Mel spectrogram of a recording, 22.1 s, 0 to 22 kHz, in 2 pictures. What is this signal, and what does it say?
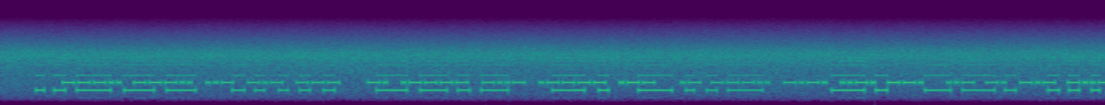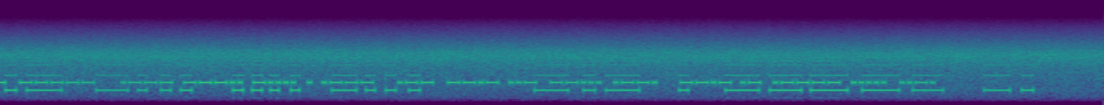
Morse code, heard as two keyed tones, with radio static. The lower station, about 11 wpm, 580 Hz: 25QNX NG4BHB KE0N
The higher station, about 32 wpm, 870 Hz: 88UKO N1X1W A8CFG UNKX0 J86EJ WQU7P QA15F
